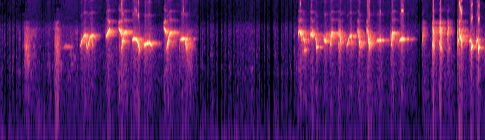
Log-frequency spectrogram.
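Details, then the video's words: A greater green leafbird sings on a recording made to train pet songbirds: a few scattered notes building into warbled phrases, a two-second silence, then a fast, jumbled chattering run. "Suara Burung Cucak Ijo"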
